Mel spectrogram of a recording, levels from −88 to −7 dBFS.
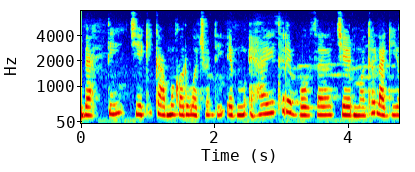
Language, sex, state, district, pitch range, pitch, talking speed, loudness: Odia, female, Odisha, Khordha, 225-245 Hz, 230 Hz, 190 wpm, -16 LUFS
